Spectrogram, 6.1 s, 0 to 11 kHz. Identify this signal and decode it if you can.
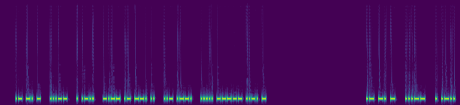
Morse code, heard as a keyed tone, about 56 wpm, 700 Hz. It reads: ANT 3 EL YAGI UP 50FT ANT 3 EL
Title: Speed-Racing Common QSO Phrases - 45wpm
